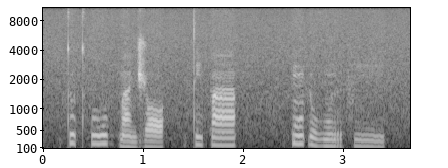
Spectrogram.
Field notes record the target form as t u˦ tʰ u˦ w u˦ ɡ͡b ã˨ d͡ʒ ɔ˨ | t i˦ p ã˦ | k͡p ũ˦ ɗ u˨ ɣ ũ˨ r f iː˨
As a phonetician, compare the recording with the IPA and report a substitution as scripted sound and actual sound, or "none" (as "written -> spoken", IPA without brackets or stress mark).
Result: none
